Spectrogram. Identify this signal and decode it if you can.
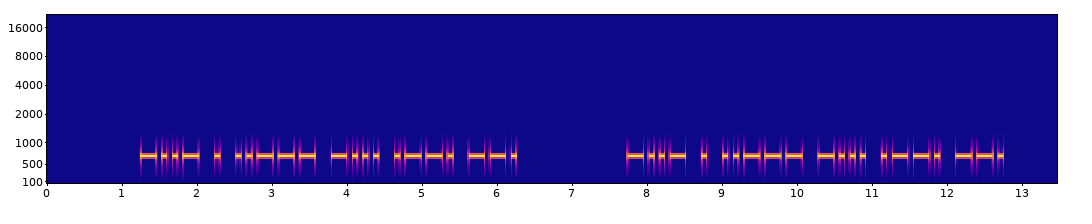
Morse code, heard as a keyed tone, about 17 wpm, 700 Hz. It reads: XE2BPG XE2BPG
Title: DXCC-100 Call Signs - 6 Characters - Repeated 3x - 17wpm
